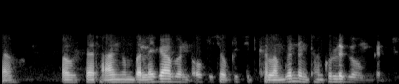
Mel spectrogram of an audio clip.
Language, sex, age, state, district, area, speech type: Bodo, male, 18-30, Assam, Kokrajhar, rural, conversation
